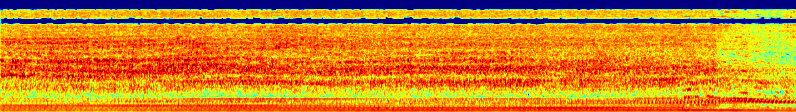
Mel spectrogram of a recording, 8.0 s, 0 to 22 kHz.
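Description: Diesel tractor engines of a Swaraj 855 FE and its rival pulling flat out against each other in a tug-of-war, a loud steady drone under heavy load. About seven seconds in the engine pitch shifts and wavers.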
